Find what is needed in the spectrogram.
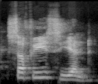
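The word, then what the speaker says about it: sufficient: इसका हिंदी उच्चारण करेंगे। ध्यान रखेंगे। तो इस वर्ड को पढ़ते हैं सफिशिएंट। लास्ट में क्या आता है? ट आता है।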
